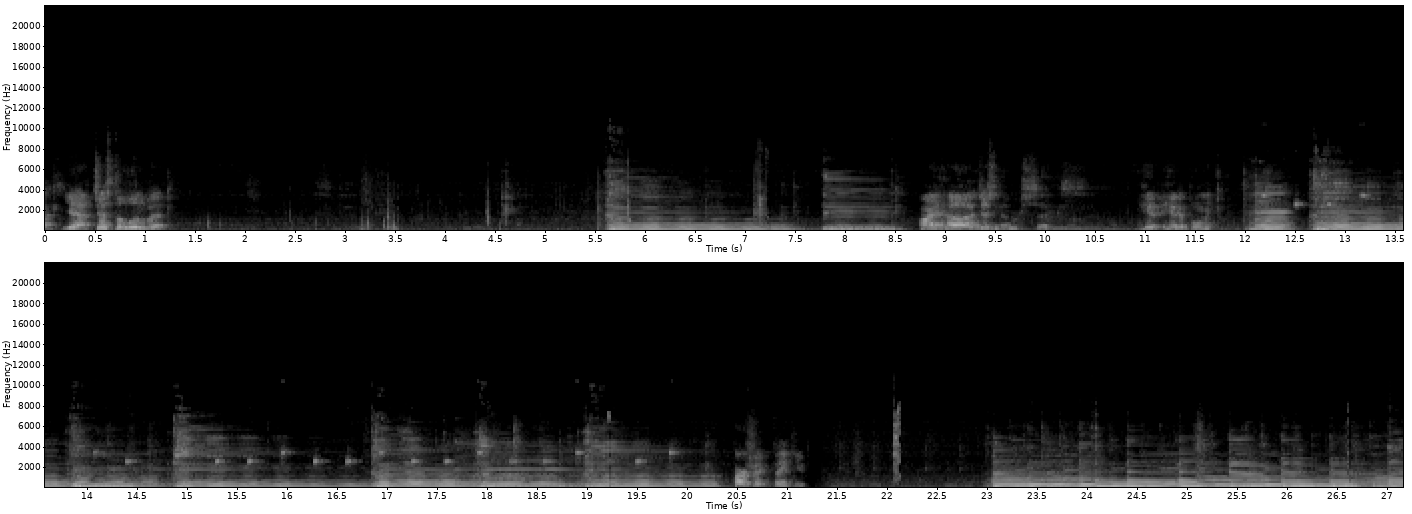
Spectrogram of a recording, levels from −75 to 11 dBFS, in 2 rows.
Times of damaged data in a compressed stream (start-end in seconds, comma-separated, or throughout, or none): 7.20-7.25, 19.19-19.24, 22.09-22.14, 26.58-26.64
